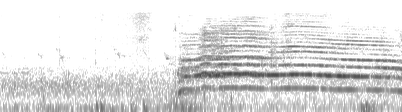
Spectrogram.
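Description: A rooster crowing once: a single long, drawn-out call that starts a little before halfway, rising briefly at its onset and then sinking slightly in pitch toward its end.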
